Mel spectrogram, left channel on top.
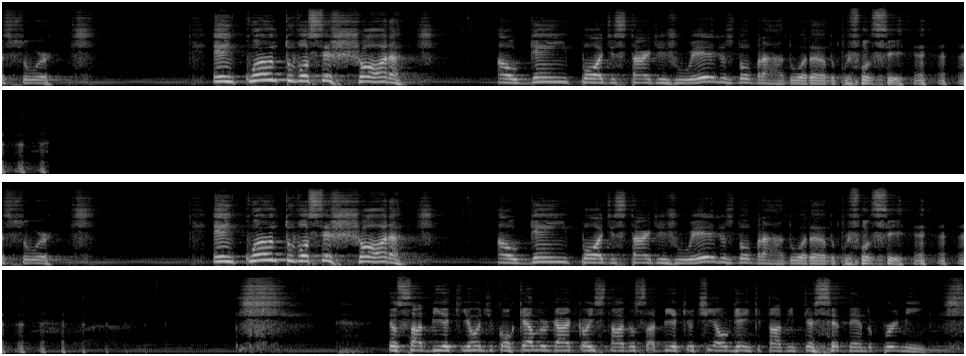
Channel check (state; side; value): drops out; left; at 10.1 s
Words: Enquanto você chora, alguém pode estar de joelhos dobrados orando por você. Eu sabia que onde qualquer lugar que eu estava, eu sabia que eu tinha alguém que estava intercedendo por mim.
